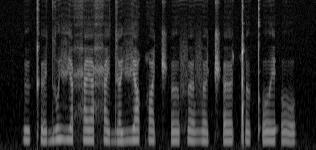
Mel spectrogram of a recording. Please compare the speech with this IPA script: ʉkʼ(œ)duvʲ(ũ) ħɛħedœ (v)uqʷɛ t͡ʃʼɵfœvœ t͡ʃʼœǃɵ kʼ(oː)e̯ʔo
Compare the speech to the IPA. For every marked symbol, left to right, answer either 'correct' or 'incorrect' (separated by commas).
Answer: incorrect, incorrect, incorrect, incorrect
